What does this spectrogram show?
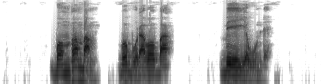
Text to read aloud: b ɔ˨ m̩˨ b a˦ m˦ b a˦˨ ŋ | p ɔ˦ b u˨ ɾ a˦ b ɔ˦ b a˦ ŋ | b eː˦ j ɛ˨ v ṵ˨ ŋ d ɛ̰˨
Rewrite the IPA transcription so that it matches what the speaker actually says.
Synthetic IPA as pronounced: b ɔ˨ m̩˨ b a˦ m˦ b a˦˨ ŋ | b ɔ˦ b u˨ ɾ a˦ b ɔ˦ b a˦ | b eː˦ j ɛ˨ w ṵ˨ n d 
